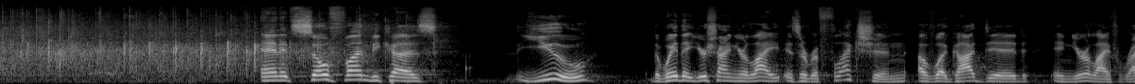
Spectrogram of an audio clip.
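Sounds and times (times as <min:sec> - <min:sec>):
church congregation applauding at a centennial celebration: 0:00.0 - 0:04.0
speech: 0:02.6 - 0:04.4, 0:05.2 - 0:11.3.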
